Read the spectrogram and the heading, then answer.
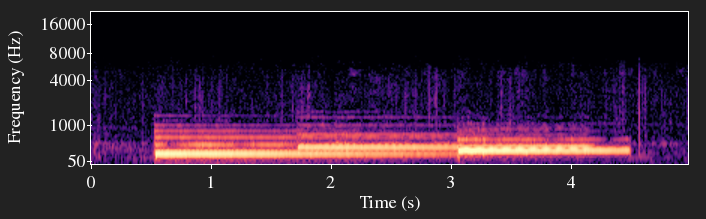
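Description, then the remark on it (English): The NBC (National Broadcasting Company) broadcast chimes ring out: three loud, sustained bell-like notes, each held about a second, stepping in pitch one after another over a soft background hiss. “And now, Tallulah Blossom, honey, if you want to ring your ever-loving chime.”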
